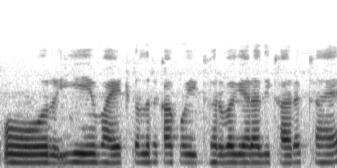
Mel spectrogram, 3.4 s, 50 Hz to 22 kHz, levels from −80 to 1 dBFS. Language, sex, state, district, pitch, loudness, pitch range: Hindi, female, Haryana, Jhajjar, 195 Hz, -14 LUFS, 190-195 Hz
